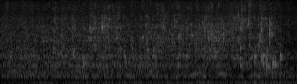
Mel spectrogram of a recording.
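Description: Beef stock made from Bovril cubes poured into a pan, a soft, steady liquid trickle and splash, faint and close, with no talk.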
